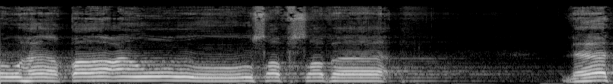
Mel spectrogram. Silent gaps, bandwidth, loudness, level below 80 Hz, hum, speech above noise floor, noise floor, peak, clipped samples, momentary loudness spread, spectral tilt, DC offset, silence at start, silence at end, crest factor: none; 16.5 kHz; -16 LUFS; -60 dBFS; none; 37 dB; -51 dBFS; 0 dBFS; under 0.1%; 6 LU; -6 dB/octave; under 0.1%; 0 s; 0 s; 16 dB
